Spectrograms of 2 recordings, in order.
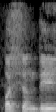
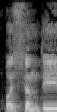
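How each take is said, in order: No difference in how they are said.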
